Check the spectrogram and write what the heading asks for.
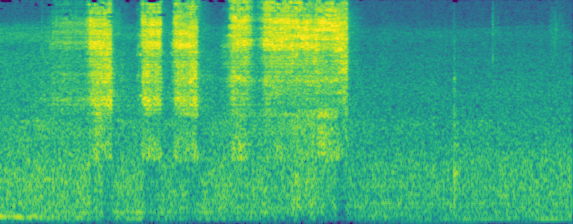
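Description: Aerosol brake cleaner sprayed in five quick hissing bursts, the last one the longest, into a rear brake caliper bracket's slide-pin bore to rinse out old grease and grime.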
